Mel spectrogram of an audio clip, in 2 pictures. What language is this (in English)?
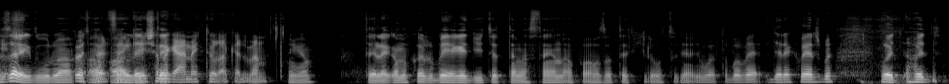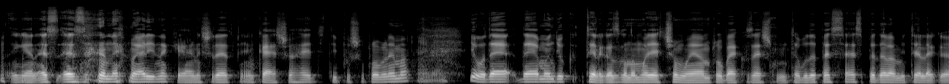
Hungarian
